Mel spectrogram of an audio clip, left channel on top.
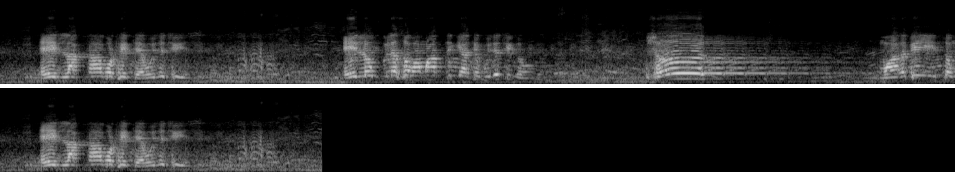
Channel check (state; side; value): drops out; right; at 3.2 s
